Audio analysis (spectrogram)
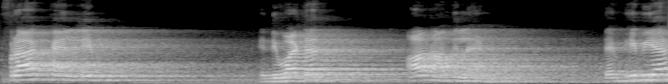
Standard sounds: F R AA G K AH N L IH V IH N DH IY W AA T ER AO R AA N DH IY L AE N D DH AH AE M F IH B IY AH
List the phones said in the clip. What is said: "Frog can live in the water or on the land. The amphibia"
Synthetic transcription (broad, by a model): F R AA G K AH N L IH P IH N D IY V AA T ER AO R AA N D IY L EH N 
